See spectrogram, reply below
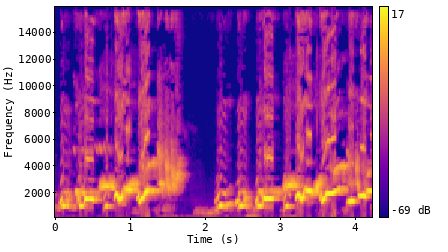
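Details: White-rumped shama singing in high emotion to provoke answering shamas; dense rich warbled whistles with harsh overtones, a short low pause, then a renewed rapid run of bright whistled phrases.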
